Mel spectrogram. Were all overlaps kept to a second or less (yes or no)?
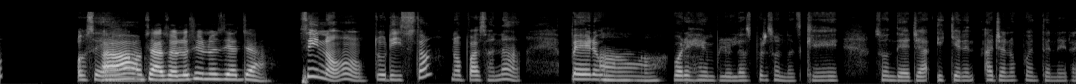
yes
